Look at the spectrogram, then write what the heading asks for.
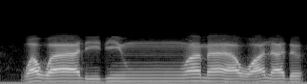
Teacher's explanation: تو یہاں پہ دیکھیں تنوین کے بعد واو ہے جو کہ حروف یرملون میں سے ہے تو یہاں پہ ادغام بالغنہ ہوگا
